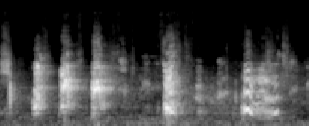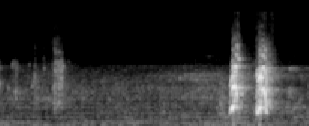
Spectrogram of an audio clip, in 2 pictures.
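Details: A German Shepherd barks at a monkey in short, loud bursts, several quick barks then a pause. German Shepherd.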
